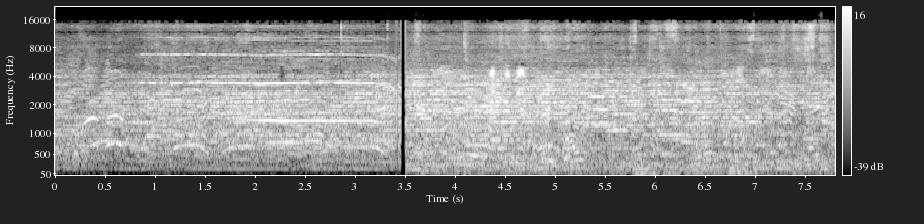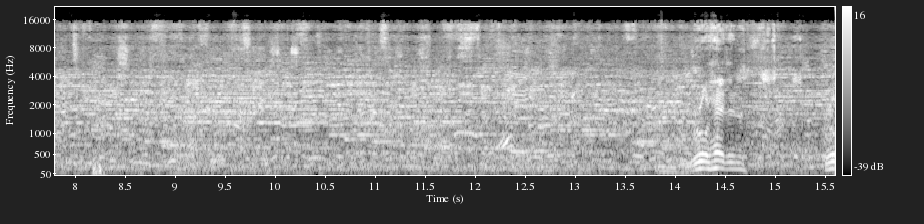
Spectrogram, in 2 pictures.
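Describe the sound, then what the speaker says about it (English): A crowd disperses at Oxford May Morning, filling the air with steady outdoor chatter and babble from many people milling about nearby, with one voice speaking closer over the hubbub. "The crowd is sort of dispersing now."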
